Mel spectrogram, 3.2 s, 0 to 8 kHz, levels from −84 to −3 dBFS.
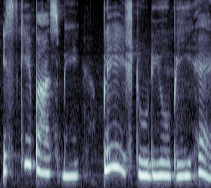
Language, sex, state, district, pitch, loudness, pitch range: Hindi, female, Rajasthan, Bikaner, 225 Hz, -17 LUFS, 200-275 Hz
